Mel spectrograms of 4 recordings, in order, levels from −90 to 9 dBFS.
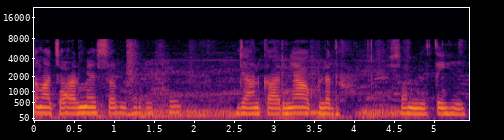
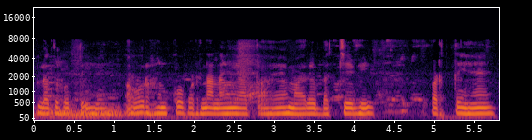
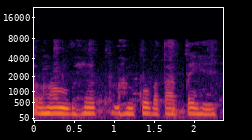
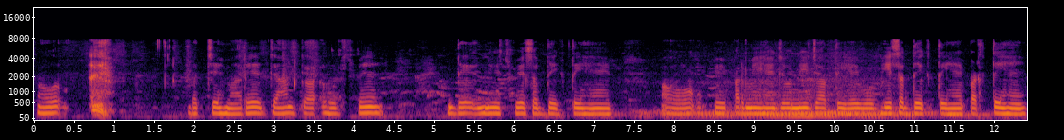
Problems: continuous background conversations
